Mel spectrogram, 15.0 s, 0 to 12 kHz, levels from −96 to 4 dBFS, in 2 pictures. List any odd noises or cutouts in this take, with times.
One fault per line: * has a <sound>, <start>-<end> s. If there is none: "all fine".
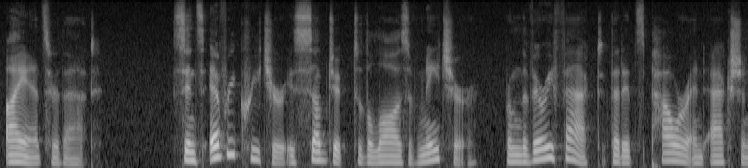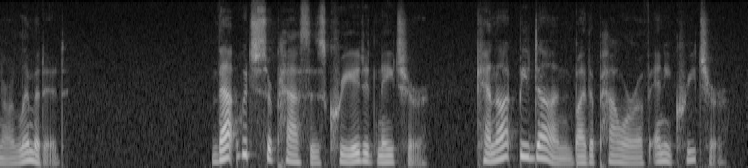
all fine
